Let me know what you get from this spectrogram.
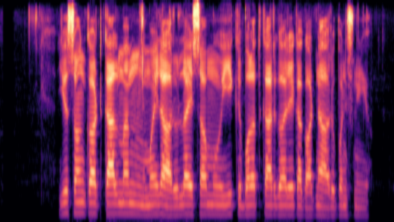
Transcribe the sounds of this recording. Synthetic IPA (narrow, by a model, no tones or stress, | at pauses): josʌŋkʌʈkalmamʌɦilaɦʌɾulajsamuɦikbʌlʌt̪karɡʌɾekaɡʱʌʈnaɦʌɾupʌnisunujo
